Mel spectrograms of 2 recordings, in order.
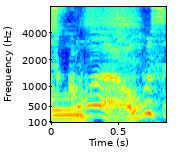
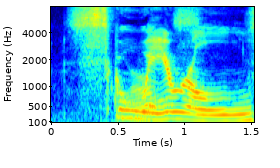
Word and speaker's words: squirrels: It's not squirrels. It's got 2 syllables. Squirrels.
